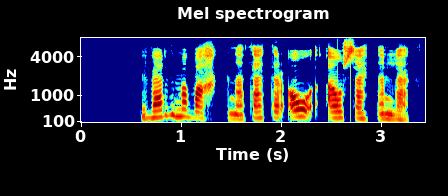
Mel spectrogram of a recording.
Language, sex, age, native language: Icelandic, female, 40-49, Icelandic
